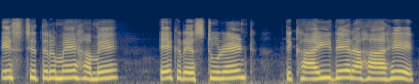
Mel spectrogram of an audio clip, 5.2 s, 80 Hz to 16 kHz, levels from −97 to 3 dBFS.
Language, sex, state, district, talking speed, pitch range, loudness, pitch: Hindi, female, Madhya Pradesh, Bhopal, 115 wpm, 255-285 Hz, -10 LUFS, 270 Hz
